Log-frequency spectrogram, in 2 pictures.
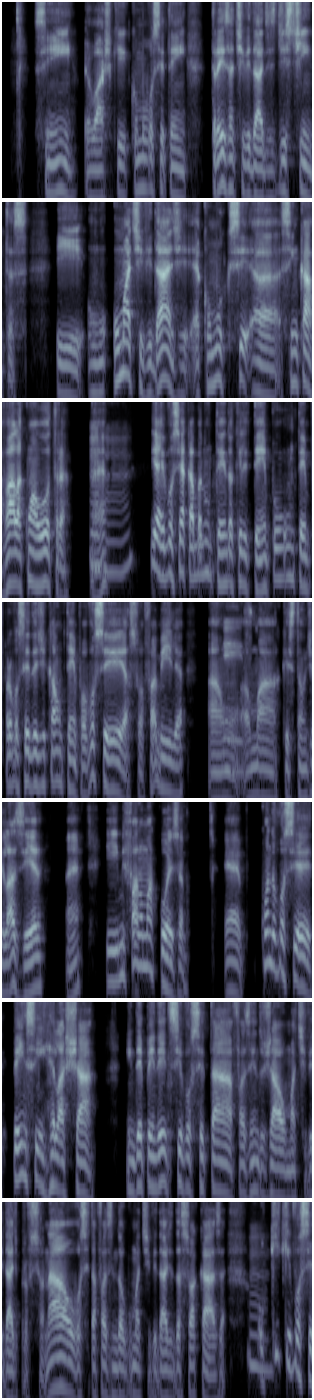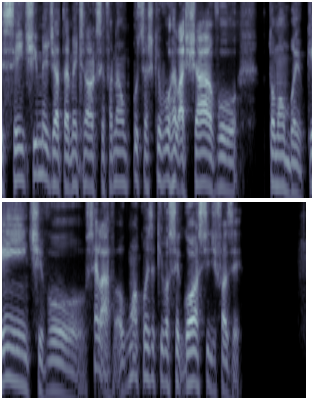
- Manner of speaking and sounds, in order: tapping
- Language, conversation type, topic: Portuguese, advice, Como lidar com a culpa ou a ansiedade ao dedicar tempo ao lazer?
